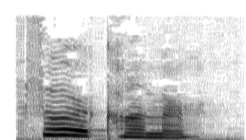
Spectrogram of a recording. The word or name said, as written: voorkamer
